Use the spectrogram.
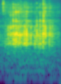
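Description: Cooled honey-coated roasted cashews are moved around on a plate, giving a short, dry, crisp rattling crunch with energy in the mid and high range and nothing low. Two louder bursts stand out in the brief scrape, showing the nuts are crispy and crunchy.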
